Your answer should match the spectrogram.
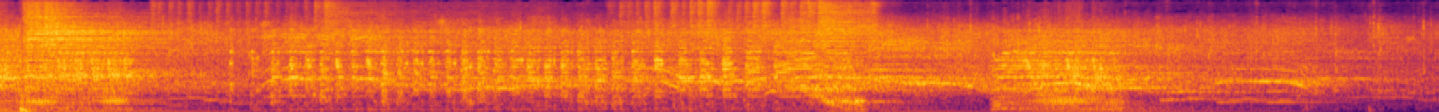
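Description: Church music with a congregation cheering and shouting in response to the preaching, with a fast rhythmic beat through the middle, dying down near the end.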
